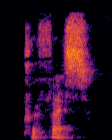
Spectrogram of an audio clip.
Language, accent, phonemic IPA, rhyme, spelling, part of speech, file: English, Southern England, /pɹəˈfɛs/, -ɛs, profess, verb, LL-Q1860 (eng)-profess.wav
- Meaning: 1. To administer the vows of a religious order to (someone); to admit to a religious order 2. To declare oneself (to be something) 3. To declare; to assert, affirm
